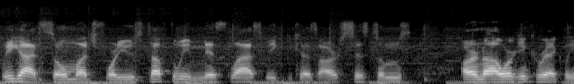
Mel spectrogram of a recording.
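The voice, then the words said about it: Rough, hoarse voice. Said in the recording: “I sound a little rough because I have a sore throat.”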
